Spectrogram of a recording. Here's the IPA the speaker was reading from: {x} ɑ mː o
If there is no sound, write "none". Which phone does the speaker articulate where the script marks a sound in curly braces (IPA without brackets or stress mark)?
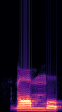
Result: ɡ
